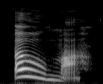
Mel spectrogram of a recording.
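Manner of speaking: Oma, stress on first syllable, pitch falling. Teaching the word oma, oma stressed first, falling at end. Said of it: "the emphasis on the first syllable ... You can hear my voice dropping at the end".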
